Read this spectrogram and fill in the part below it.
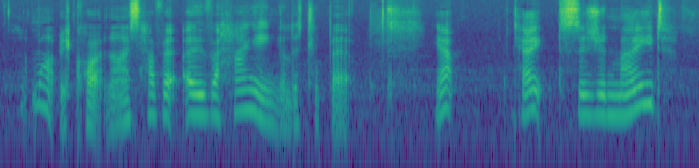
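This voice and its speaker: A woman speaks at a fairly quick pace with a dark, mellow tone. Her medium-pitched voice moves in very wide pitch swings. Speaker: craft demonstrator. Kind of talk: live craft tutorial. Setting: livestream. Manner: casual, thinking aloud.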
